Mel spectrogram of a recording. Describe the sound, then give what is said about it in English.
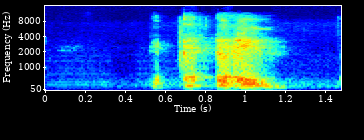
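Someone clears their throat: a couple of short rough bursts building into a louder, harsh rasp that lasts about half a second, with no talking. “Not clear your throat, please.”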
